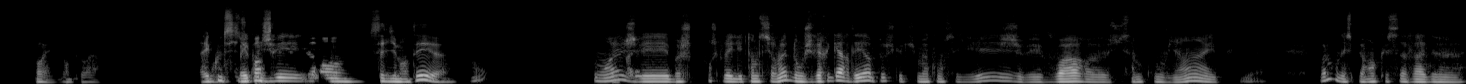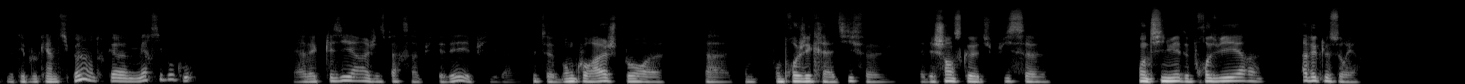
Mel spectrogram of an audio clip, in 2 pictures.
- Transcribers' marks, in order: none
- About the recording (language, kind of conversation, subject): French, advice, Comment surmonter le doute après un échec artistique et retrouver la confiance pour recommencer à créer ?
